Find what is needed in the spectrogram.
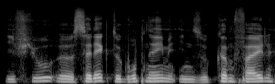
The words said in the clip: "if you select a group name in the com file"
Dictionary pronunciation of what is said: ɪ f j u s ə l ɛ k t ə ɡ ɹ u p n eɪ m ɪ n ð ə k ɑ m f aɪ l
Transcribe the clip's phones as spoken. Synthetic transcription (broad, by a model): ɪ f j u s ə l ɛ k t ə ɡ ɹ u p n eɪ m ɪ n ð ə k ɑ m f aɪ l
